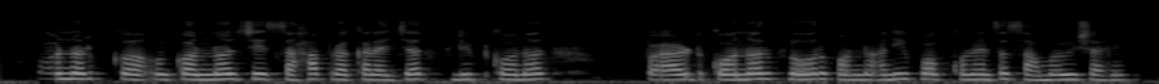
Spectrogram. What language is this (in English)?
Marathi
